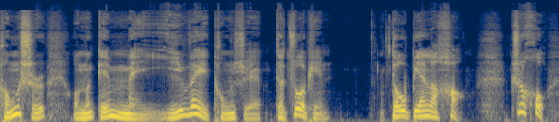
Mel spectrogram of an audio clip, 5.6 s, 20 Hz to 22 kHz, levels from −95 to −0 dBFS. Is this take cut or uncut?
cut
